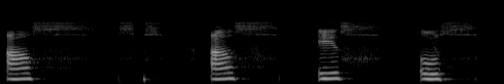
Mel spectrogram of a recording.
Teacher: صاد کو پر کرنا ہے اور اس میں تھوڑی سی سیٹی ہوگی اور اس کی سیٹی بھی پر ہوگی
